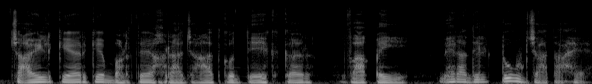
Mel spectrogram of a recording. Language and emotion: Urdu, sad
